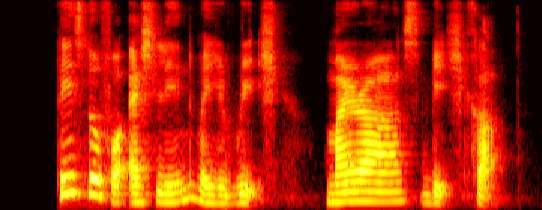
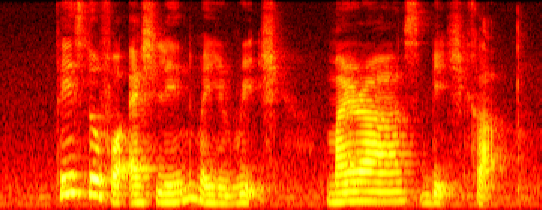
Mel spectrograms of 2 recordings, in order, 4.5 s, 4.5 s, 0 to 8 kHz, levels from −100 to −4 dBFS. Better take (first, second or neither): second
